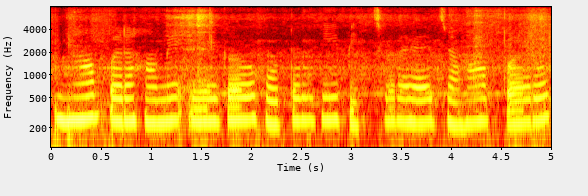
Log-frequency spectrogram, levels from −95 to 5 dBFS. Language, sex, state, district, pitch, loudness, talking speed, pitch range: Hindi, female, Chandigarh, Chandigarh, 245 Hz, -16 LUFS, 120 wpm, 230-250 Hz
